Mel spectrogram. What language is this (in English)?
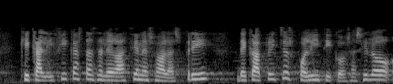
Spanish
